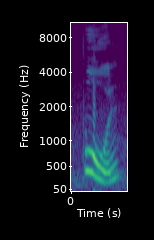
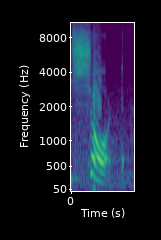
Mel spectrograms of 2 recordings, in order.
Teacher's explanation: vowels like U as in pool and O as in short have rounded lip position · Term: rounded vowels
